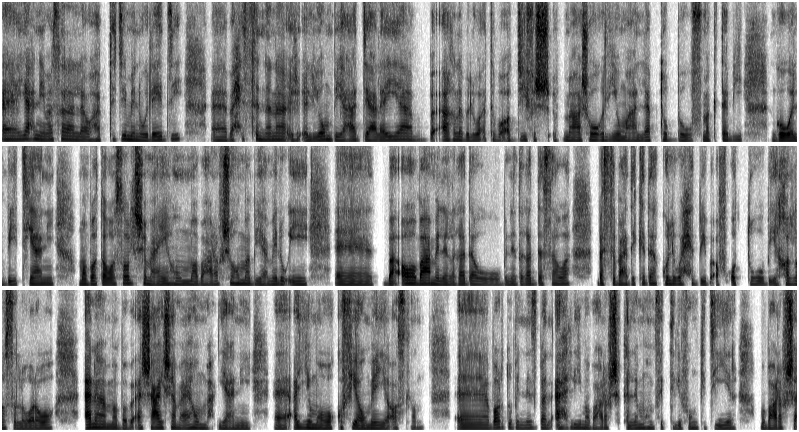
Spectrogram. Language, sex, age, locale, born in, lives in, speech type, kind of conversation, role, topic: Arabic, female, 30-34, ar-EG, Egypt, Egypt, conversation, advice, user, إزاي أتعامل مع إحساسي بالذنب ناحية أهلي بسبب وقت الشغل؟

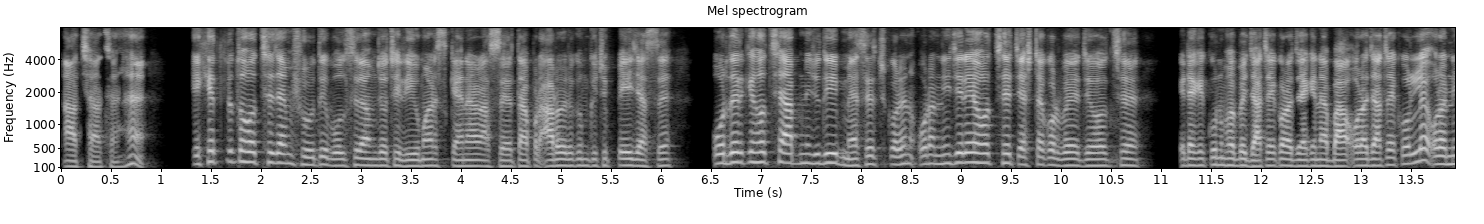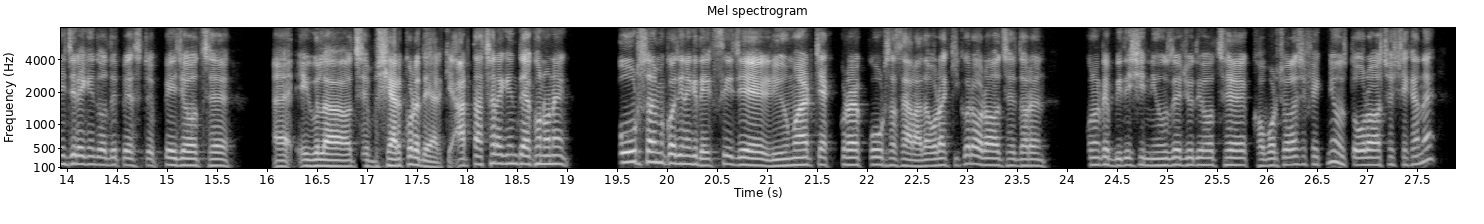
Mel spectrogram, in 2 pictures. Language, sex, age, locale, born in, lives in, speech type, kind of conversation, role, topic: Bengali, male, 20-24, bn-BD, Bangladesh, Bangladesh, conversation, podcast, guest, তুমি কীভাবে ভুয়া খবর বা গুজব চিনে নাও?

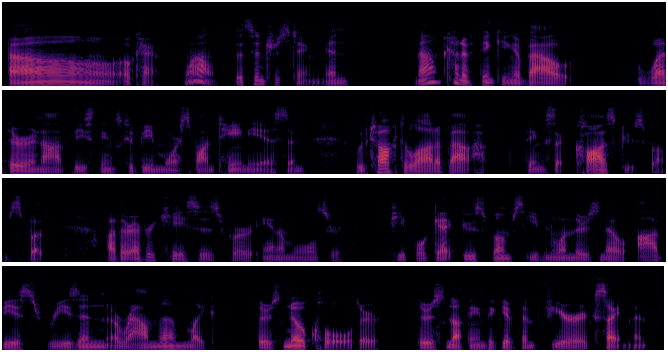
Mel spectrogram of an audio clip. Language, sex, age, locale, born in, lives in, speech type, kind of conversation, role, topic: English, male, 25-29, en-US, Canada, United States, read, expert-assistant, asker, What causes goosebumps during cold or fear?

